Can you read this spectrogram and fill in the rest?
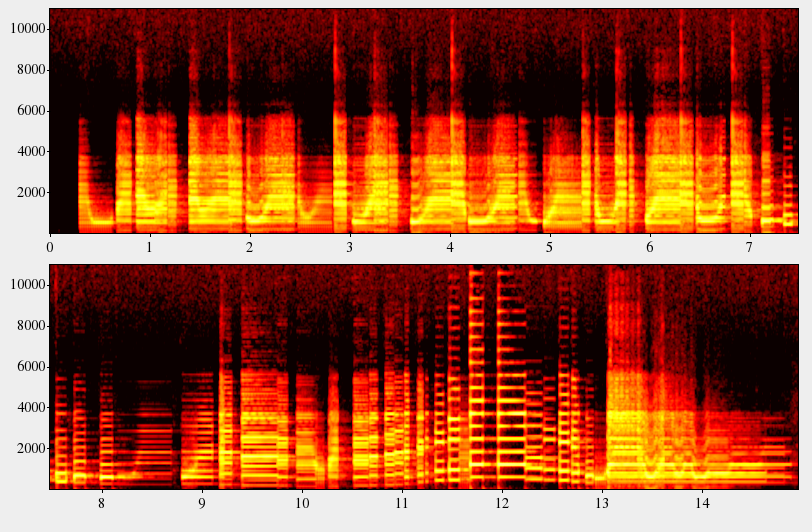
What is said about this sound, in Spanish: Y nada, el efecto que hay que hacer un poquito con el, con el teclado es el de bajar pie, subir pie un poquito al tempo de la, de la canción y quedaría más o menos así.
